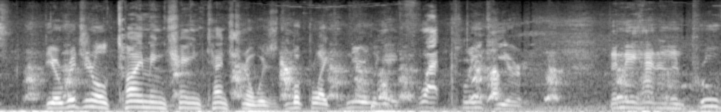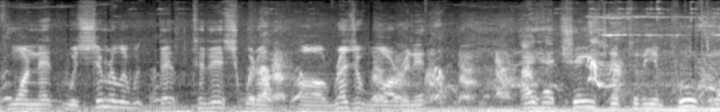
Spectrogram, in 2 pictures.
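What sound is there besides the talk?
dogs barking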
